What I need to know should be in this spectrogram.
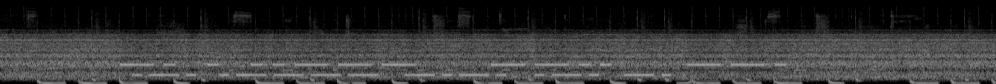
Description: Morse code, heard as two keyed tones, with heavy radio static and room echo. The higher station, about 11 wpm, 920 Hz: NE2 Z G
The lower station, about 14 wpm, 440 Hz: R1CRN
